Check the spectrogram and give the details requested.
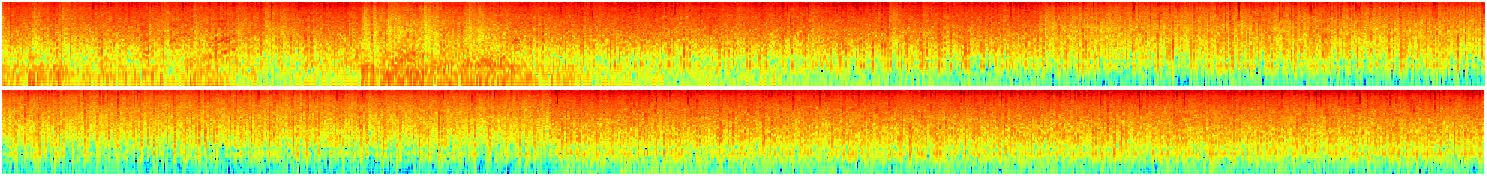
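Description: Heavy tropical rain falling steadily on the forest, with a low rumble of thunder in the first few seconds that swells twice and then dies away, leaving the rain alone.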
